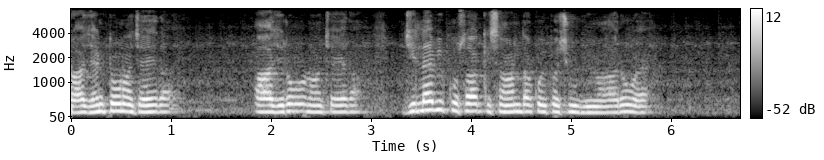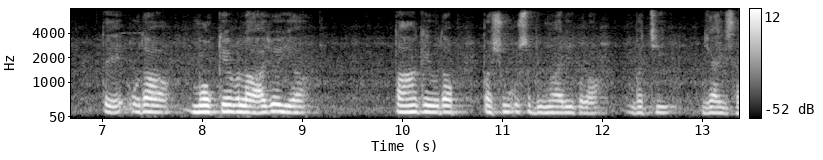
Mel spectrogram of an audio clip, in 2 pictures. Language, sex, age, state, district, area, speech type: Dogri, male, 45-60, Jammu and Kashmir, Samba, rural, spontaneous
